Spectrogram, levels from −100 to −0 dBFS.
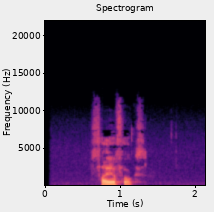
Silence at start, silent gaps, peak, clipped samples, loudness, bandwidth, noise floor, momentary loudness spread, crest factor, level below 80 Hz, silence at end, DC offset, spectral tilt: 0.65 s; none; -2 dBFS; under 0.1%; -19 LUFS; 12 kHz; -59 dBFS; 21 LU; 22 dB; -74 dBFS; 0.8 s; under 0.1%; -5 dB/octave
